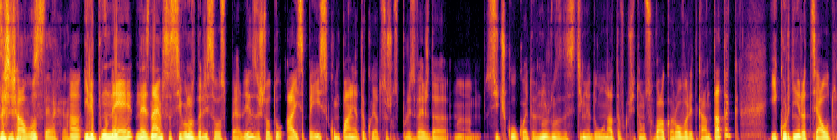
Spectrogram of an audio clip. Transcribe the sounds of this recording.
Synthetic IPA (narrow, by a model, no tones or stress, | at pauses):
zɐʒalˠost̪əiliponɛnɛznaɛmsəsːiɡʊɾnosd̪ɐlisəʊspɛə̰lizɐʃt̪ɔt̪oʔajspɛjskompanijət̪əkojat̪o̥fsɤəʃnospɾʊizvɛʒd̪əə̰fsit͡ʃkokoɛt̪ʊɛnuʒnozɐd̪ɐsɛ̥st̪iɡnɛd̪olonat̪əfklʲu̥t͡ʃi̥t̪ɛlˠnosovalˠkəɾɔvəɾit̪ɐ̥kanɐt̪at̪əkikoːɾd̪iniɾət̪̚sʲjalˠot̪o̥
